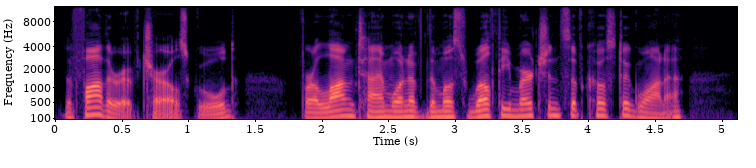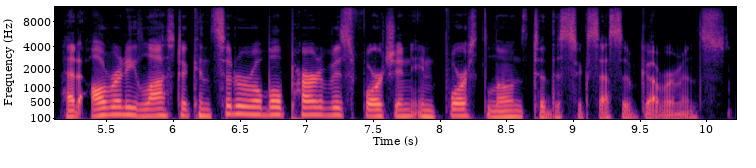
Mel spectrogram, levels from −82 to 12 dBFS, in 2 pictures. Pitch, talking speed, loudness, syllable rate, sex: 140 Hz, 195 wpm, -19 LUFS, 6.1 syllables/s, male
